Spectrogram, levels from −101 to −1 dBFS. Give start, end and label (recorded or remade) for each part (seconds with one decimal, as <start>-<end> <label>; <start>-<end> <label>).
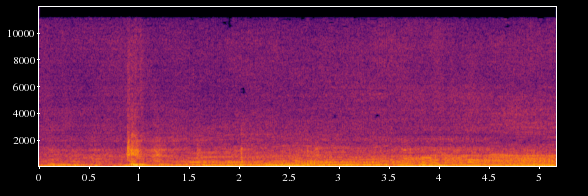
0.0-1.5 remade; 1.5-3.5 recorded; 3.5-4.5 remade; 4.5-5.2 recorded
